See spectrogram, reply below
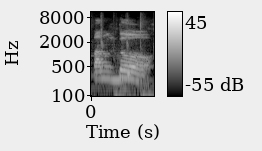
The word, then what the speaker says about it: Ballon d'Or: No, be Ballon d'Or, it is pronounced Ballon d'Or.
